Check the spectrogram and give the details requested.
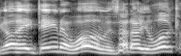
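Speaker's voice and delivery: put-on silly, playful teasing. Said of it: "And I'm being silly".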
